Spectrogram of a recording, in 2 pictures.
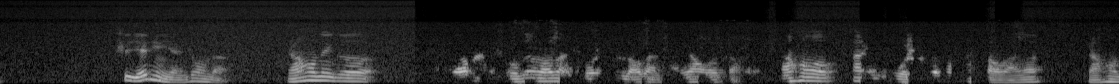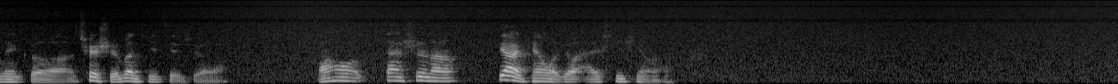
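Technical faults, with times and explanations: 4.17–5.37 s, 5.61–6.47 s, 6.65–7.33 s, 7.79–7.89 s and 8.62–9.89 s, speech suppressed in double talk: the speech repeatedly ducks, by roughly 10 to 25 dB at the deepest, deepest in the first and last stretches. This is likely an echo canceller that cannot separate the talker from the loudspeaker echo while both sides speak, so it turns both down.
5.53–5.57 s and 9.06–9.14 s, other side's voice leaking through: two brief scraps of a second voice come through. The first is faint, about 25 dB under the speech, and the second is much more prominent, about 10 dB under. This is likely loudspeaker echo that the canceller failed to remove from the microphone.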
